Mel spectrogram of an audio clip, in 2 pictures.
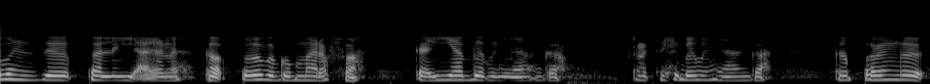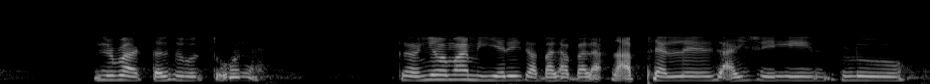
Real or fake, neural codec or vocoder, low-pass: fake; codec, 16 kHz, 4 kbps, X-Codec, HuBERT features, trained on balanced general audio; 3.6 kHz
